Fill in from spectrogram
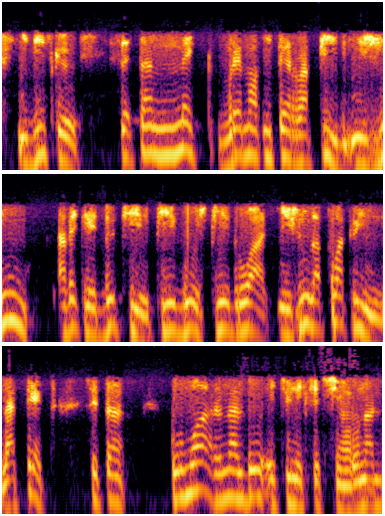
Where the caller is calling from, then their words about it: Chad; Je vous suis depuis le Tchad.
